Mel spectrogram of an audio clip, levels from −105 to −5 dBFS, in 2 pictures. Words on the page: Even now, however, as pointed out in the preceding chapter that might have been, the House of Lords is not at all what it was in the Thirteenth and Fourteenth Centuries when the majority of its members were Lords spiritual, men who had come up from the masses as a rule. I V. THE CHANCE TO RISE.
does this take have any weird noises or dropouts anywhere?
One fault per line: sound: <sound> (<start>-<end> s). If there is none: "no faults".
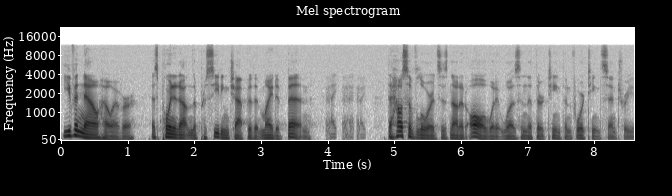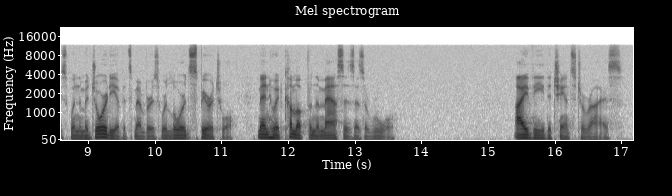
sound: laugh (4.0-4.6 s)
